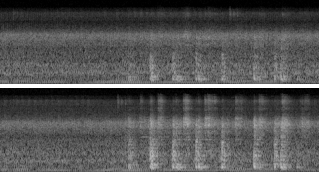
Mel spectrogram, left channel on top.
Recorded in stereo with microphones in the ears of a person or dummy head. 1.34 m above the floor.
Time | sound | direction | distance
1.2 | dishes clattering | 30° right (ahead or behind) | 0.6 m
